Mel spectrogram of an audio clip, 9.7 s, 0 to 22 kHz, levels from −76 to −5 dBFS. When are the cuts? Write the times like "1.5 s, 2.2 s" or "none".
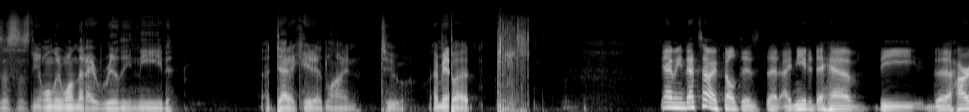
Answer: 4.5 s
